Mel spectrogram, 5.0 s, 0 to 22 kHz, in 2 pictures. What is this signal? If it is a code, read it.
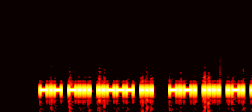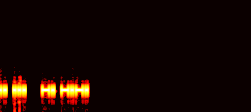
Morse code, heard as a keyed tone, about 52 wpm, 700 Hz. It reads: KB2S CHRIS NC
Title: K1USN SST QSO Practice - 50wpm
